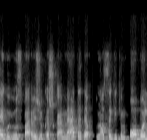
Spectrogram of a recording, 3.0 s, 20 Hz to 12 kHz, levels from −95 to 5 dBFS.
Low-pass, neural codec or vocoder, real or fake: 10.8 kHz; none; real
